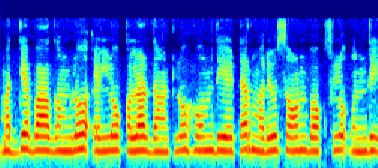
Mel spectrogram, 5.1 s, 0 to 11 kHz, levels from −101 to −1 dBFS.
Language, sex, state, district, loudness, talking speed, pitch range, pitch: Telugu, female, Telangana, Mahabubabad, -17 LUFS, 145 wpm, 235-250 Hz, 245 Hz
